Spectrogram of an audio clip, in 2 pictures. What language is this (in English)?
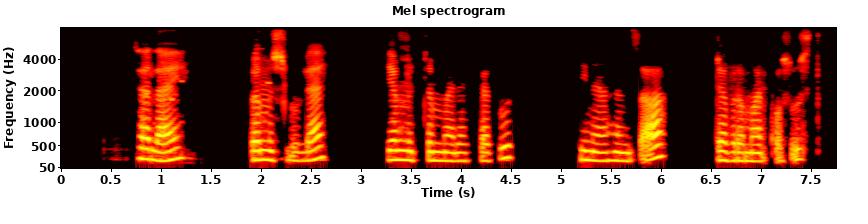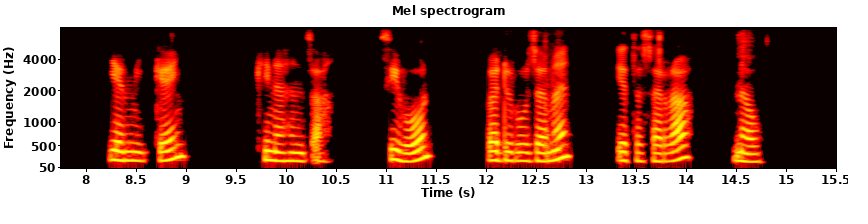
Amharic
